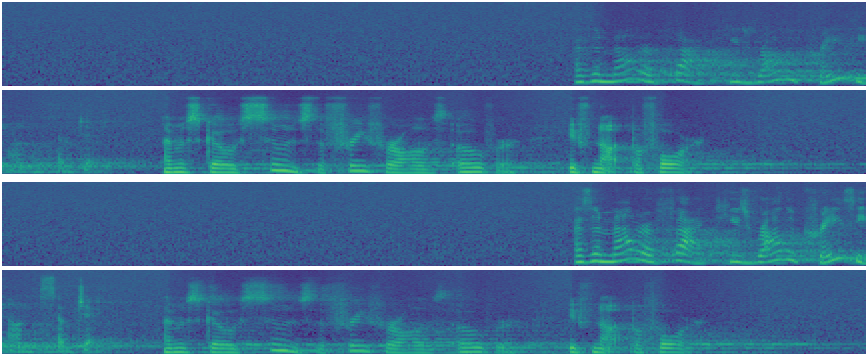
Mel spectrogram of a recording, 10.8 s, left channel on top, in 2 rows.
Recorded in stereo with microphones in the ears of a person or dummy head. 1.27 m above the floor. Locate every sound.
3.6 s a woman speaking: 60° right (ahead or behind), 1.8 m
6.4 s a woman speaking: 30° left (ahead or behind), 1.0 m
